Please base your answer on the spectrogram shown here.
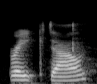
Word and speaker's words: breakdown: That's because we've got, this is a noun here, it's a breakdown. If you're using the verb to break something down, then you can put the emphasis on the down. So in order to understand it properly, you need to make sure that you differentiate between those two, okay?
